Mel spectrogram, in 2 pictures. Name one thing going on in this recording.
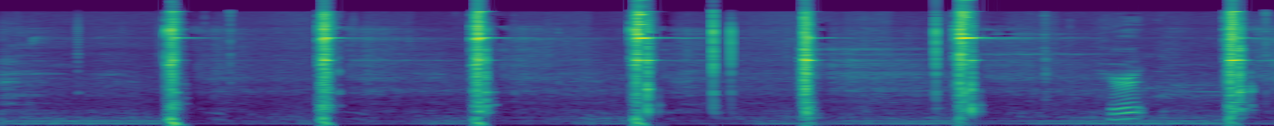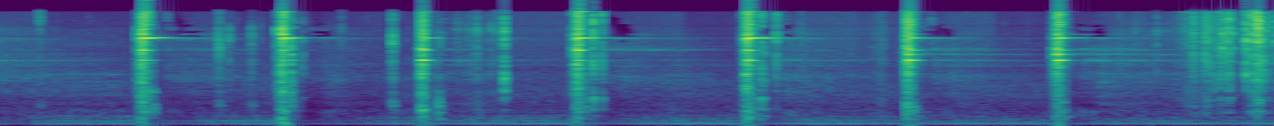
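A hammer strikes the back of an axe head in sharp, ringing metal blows.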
